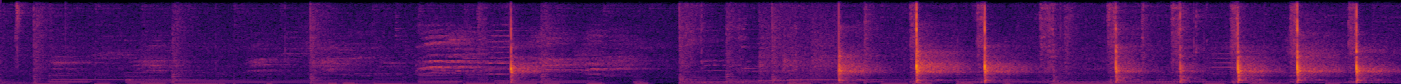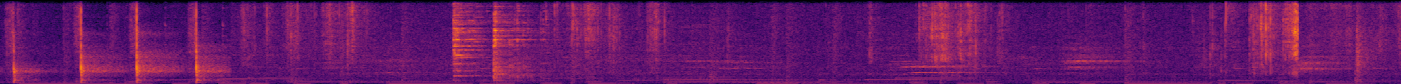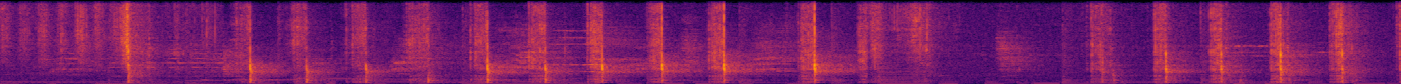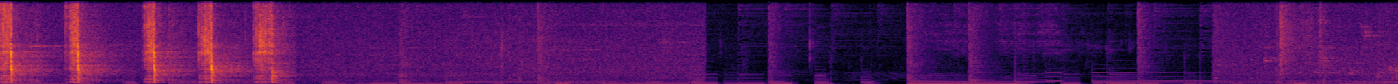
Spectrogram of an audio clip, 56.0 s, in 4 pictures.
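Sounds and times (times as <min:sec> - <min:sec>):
quiet lounge music: 0:00.0 - 0:56.0
knife chopping cucumber on board: 0:26.6 - 0:37.4, 0:38.9 - 0:45.0.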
